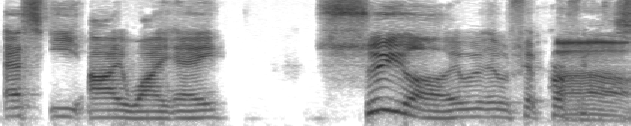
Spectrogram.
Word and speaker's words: Seiya: It's spelled that way. It's like Seiya.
